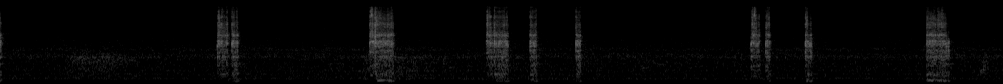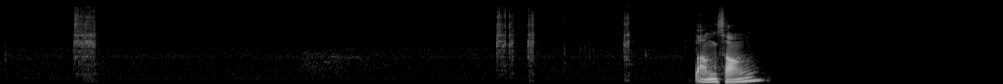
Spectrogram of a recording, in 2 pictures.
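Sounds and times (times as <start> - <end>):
faint steady hiss: 0.0 - 17.8
camera shutter clicking: 2.2 - 2.5, 3.7 - 4.0, 4.9 - 5.9, 7.5 - 8.2, 9.3 - 9.5, 10.8 - 11.0, 15.0 - 15.4.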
